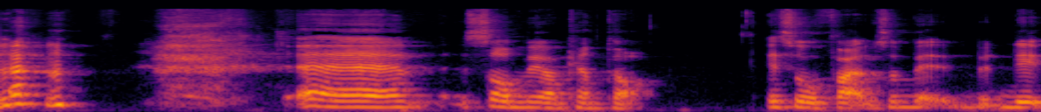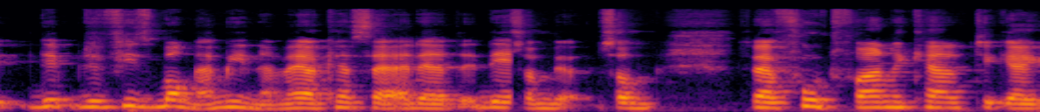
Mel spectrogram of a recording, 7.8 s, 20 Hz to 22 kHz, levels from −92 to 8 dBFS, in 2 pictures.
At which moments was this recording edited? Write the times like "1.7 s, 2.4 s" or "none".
5.8 s

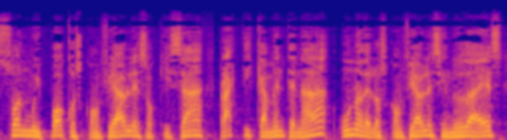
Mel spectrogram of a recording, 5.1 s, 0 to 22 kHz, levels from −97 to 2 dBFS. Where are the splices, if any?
2.1 s

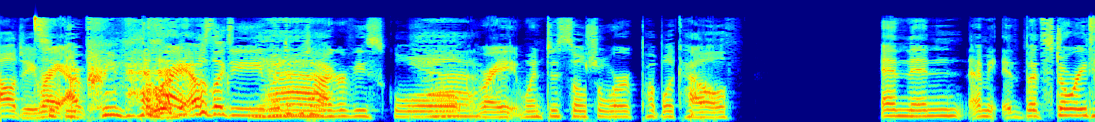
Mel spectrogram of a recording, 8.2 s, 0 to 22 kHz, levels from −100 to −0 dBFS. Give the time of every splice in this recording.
1.7 s

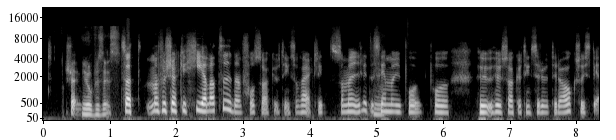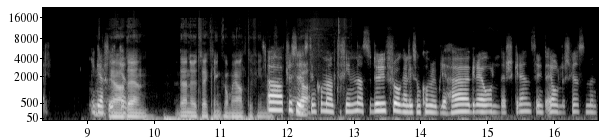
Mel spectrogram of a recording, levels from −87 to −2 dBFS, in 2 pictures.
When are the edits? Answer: none

